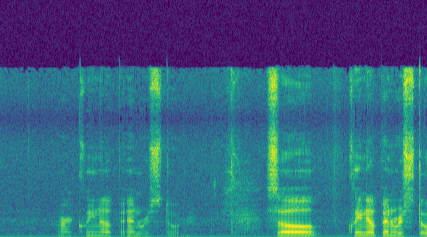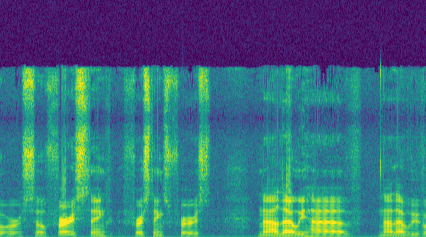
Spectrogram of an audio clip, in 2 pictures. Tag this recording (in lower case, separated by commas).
speech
